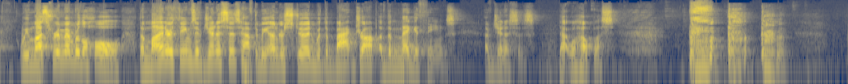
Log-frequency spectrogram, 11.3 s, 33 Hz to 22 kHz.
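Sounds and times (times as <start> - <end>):
speech: 0.2 - 8.3, 9.2 - 10.6
loud coughs: 9.2 - 10.6.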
